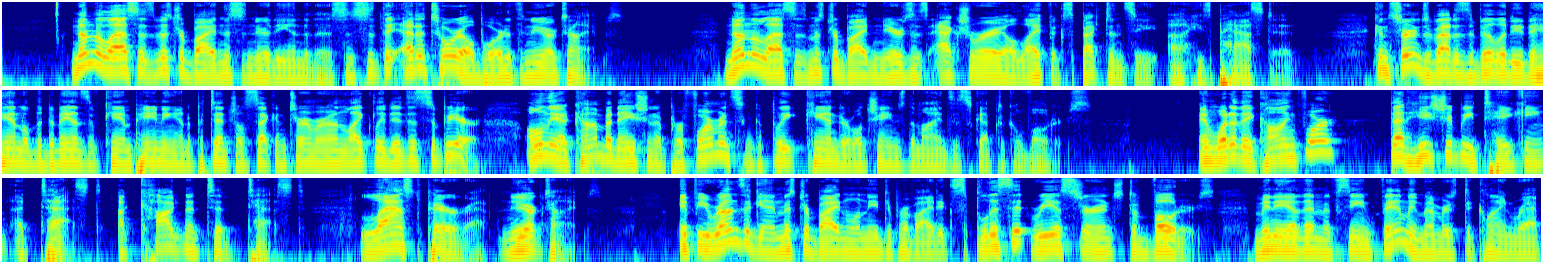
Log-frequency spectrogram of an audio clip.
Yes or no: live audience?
no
